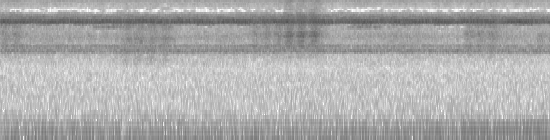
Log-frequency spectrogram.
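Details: A steady high cricket trill runs throughout, brightening around one, three and five seconds above a constant low rumble.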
